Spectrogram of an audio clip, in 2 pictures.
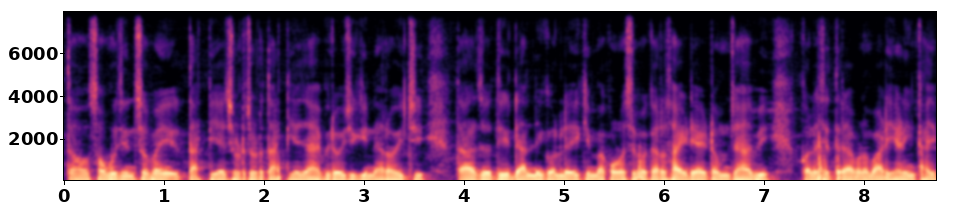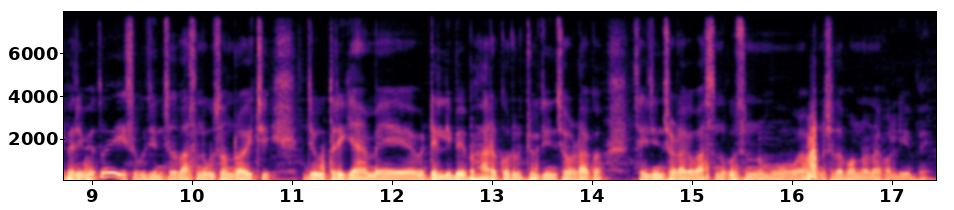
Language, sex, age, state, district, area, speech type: Odia, male, 18-30, Odisha, Kendujhar, urban, spontaneous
